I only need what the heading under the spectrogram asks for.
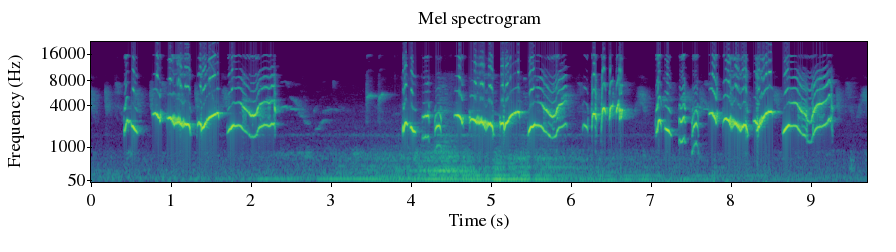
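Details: Lure song of an Oriental magpie-robin, meant to make any magpie-robin start singing. Two bursts of loud, looping whistled notes in rapid succession are separated by a pause with a faint low hum.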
